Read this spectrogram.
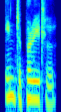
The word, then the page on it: Interparietal: Indian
